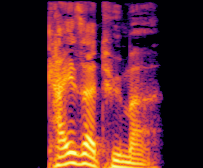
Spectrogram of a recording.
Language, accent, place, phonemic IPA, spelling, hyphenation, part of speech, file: German, Germany, Berlin, /ˈkaɪ̯zɐˌtyːmɐ/, Kaisertümer, Kai‧ser‧tü‧mer, noun, De-Kaisertümer.ogg
- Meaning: nominative/accusative/genitive plural of Kaisertum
